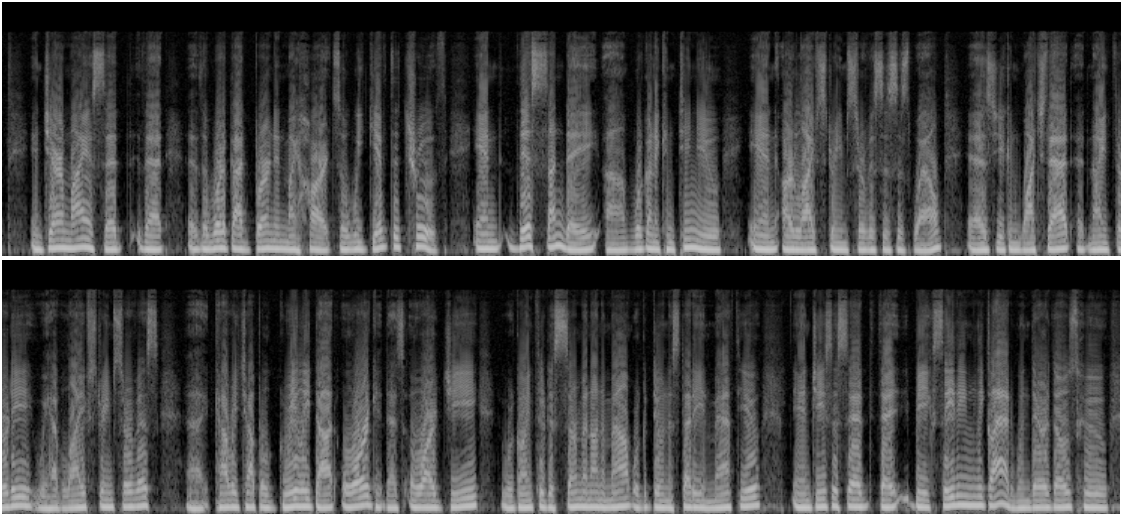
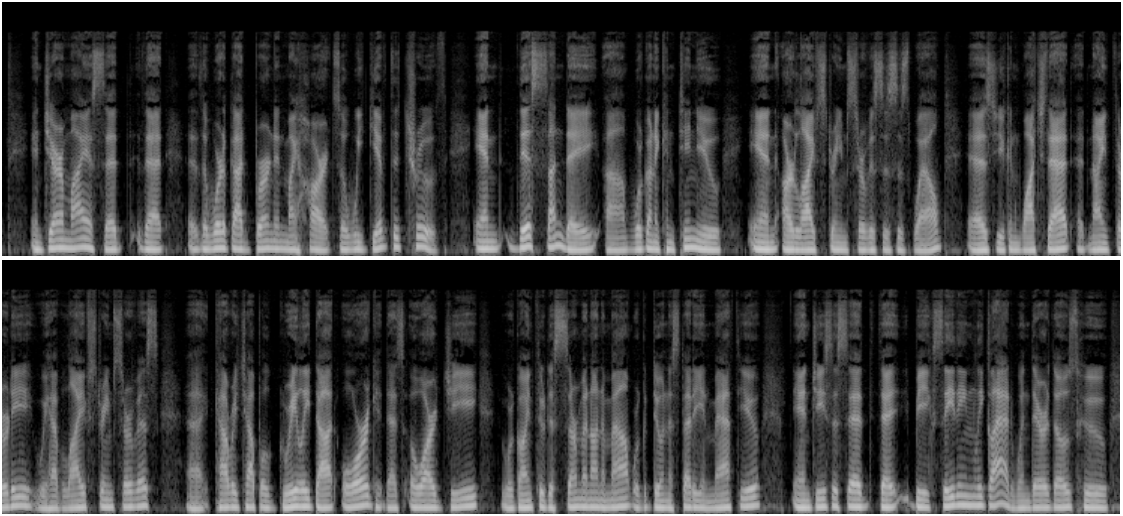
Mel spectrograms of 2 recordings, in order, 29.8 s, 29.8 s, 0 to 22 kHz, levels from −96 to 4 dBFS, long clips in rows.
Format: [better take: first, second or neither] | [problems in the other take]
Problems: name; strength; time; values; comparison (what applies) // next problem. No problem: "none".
second | distortion; slight; 10 dB below the speech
